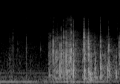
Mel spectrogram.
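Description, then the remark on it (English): Paper notes rustle and crinkle in a quick series of irregular, crisp bursts after a quieter start, with a steady low hum underneath and no voices. “Yeah, that's what you hear, the paper rustling.”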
